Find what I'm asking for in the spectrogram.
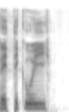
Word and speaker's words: Retegui: Nein, darum, ich habe jetzt, wie heisst der Retegui, spricht man so,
